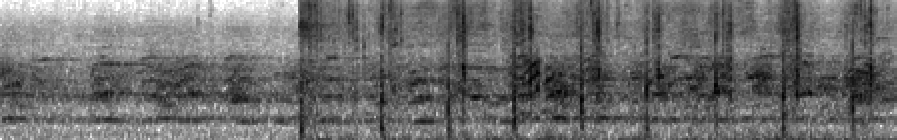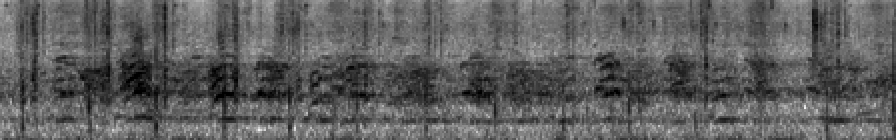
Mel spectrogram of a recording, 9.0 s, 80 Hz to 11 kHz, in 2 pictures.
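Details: Segugio Italiano hounds running a hare as a championship pack from 2004, giving tongue together: after a short quiet start, many overlapping yelping bays rise, mixed with sharp knocks and rustling close by.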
